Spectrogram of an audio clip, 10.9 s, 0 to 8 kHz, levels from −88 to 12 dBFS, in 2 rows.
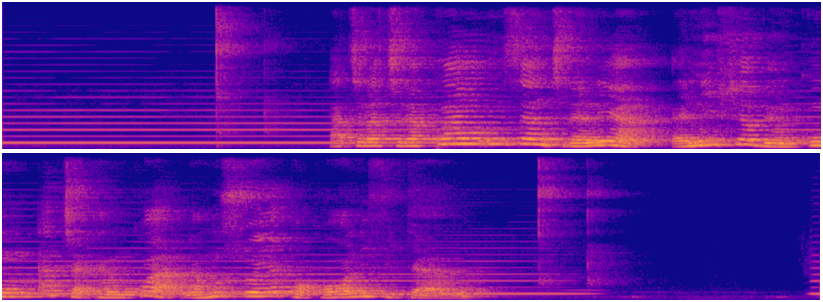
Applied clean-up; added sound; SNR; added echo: none; Wind instrument, woodwind instrument; 14 dB; reverberation time 0.7 s.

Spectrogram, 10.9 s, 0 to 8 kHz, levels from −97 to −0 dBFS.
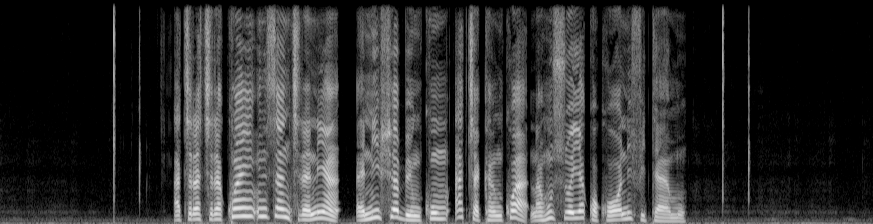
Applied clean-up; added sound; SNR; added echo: none; none; none; none.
